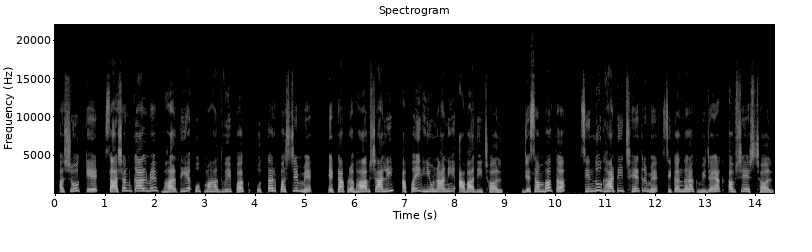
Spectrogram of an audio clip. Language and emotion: Maithili, neutral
